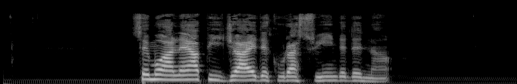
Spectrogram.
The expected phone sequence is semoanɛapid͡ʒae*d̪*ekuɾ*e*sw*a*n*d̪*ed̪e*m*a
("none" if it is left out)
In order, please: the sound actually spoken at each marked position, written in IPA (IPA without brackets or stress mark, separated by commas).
d̪, a, i, d̪, n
